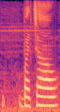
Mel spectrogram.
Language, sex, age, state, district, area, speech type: Hindi, female, 18-30, Madhya Pradesh, Seoni, urban, read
